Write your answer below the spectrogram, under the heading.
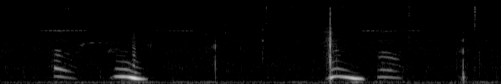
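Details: Baby monkey Lexi, cold and shaking in the rain, gives short squeaky cries that slide downward, four calls in five seconds arriving in loose pairs. The background is otherwise quiet apart from a few faint clicks.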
